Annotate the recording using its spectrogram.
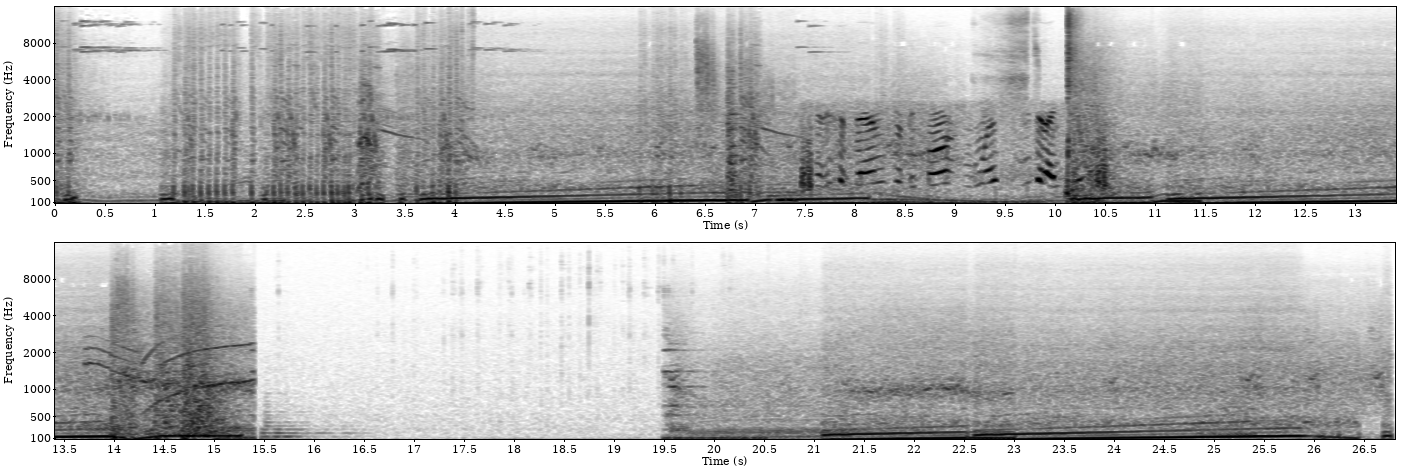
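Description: A van engine revs up and shifts through gears as it drives.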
